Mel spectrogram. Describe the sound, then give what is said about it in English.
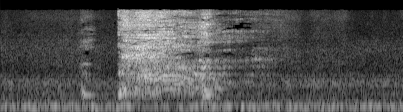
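A single sharp cough bursts out after a faint catch of breath, loud against a steady low hum, with no talk around it. “I'm gonna cough again.”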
